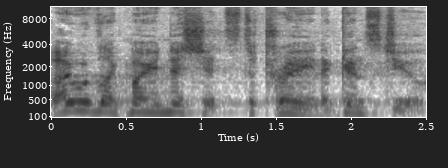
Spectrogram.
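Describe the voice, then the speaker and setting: Putting on a character voice, a man speaks at a fairly quick pace in a high pitch. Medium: video game. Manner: formal, dignified.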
